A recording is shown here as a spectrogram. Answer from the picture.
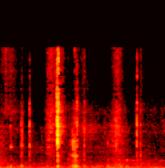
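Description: Raw black rice grains cracking between the teeth as they are chewed: a few sharp, crisp clicks, the loudest a little under a second in.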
